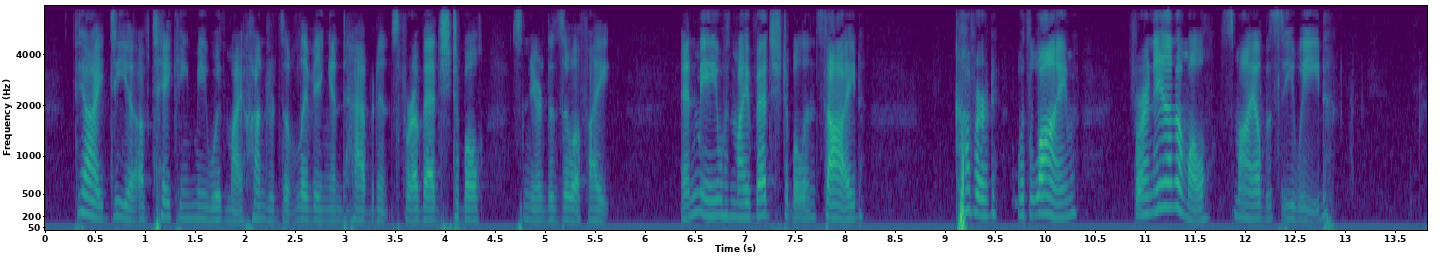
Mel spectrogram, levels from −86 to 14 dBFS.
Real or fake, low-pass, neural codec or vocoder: real; 7.2 kHz; none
